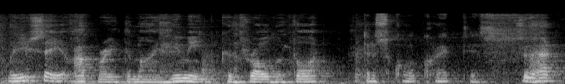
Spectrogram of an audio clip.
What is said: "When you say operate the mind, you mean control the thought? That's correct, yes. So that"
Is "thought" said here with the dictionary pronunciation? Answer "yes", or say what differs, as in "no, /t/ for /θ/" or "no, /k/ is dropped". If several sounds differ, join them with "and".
yes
